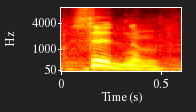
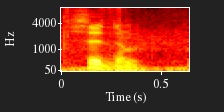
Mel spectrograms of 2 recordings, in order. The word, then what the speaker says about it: Sydenham: of sydenham lake now or as some of the locals say sydenham sydnem i always say sydenham like it's spelled but apparently the locals say sydnem sit in them just run it all together fast and how the lake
